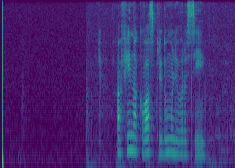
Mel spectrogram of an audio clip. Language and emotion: Russian, neutral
